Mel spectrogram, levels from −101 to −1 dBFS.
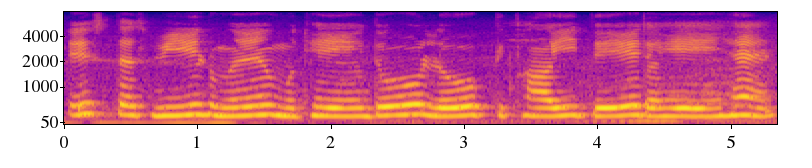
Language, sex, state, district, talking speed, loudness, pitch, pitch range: Hindi, female, Madhya Pradesh, Katni, 110 wpm, -12 LUFS, 235 Hz, 220-245 Hz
